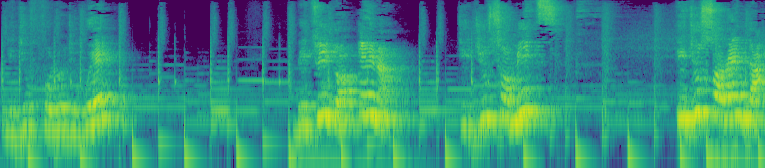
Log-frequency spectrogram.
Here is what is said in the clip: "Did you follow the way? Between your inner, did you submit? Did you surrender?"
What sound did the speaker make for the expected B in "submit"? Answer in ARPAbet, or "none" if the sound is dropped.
none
